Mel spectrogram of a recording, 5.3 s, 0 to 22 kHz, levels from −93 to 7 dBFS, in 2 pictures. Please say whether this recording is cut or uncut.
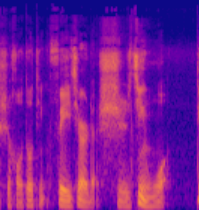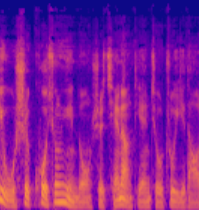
cut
